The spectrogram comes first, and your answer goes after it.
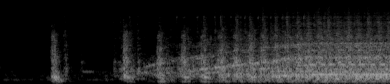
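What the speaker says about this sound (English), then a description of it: "Now I'm going to stitch this down with the next step." An embroidery machine stitches quilt pieces held in the hoop. After a few faint clicks it runs up to a steady, close, continuous whirring hum that holds to the end.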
